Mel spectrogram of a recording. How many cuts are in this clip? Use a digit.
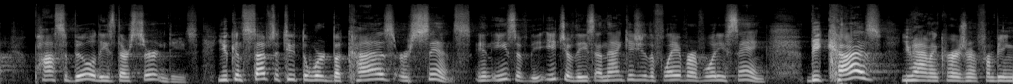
0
